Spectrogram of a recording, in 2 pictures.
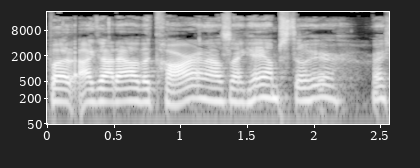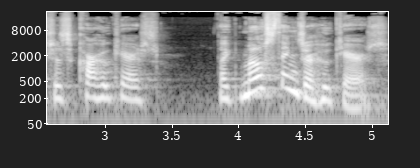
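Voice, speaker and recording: In a very clean recording with a silent background, a woman with an American accent talks at a very fast pace, her fairly low voice showing ordinary pitch variation. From Germany (US military family). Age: 50s. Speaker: tech executive. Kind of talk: interview.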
